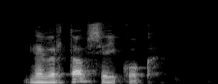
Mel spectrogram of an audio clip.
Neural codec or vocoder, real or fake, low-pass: none; real; 7.2 kHz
